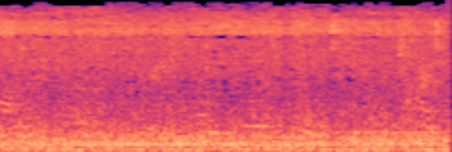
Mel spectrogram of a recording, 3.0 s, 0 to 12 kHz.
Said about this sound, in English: This train is formed of 4 coaches. The train now approaching Platform 3 is the 14:29 Southern Service to London Victoria. Mind the gap between the train and the platform. Please stand back behind the yellow line.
